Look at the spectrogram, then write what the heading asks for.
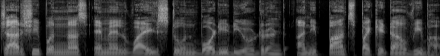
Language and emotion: Goan Konkani, neutral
